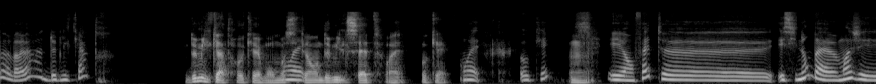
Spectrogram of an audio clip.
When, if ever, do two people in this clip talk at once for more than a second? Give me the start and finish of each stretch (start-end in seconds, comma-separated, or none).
none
